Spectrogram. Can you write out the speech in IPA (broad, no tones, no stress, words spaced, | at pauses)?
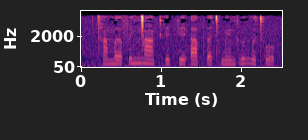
tʰãmɜfe ŋ͡ǀãkʰe keʔa pʼɜtʰwẽɡʱɵ ɦɵtʰo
